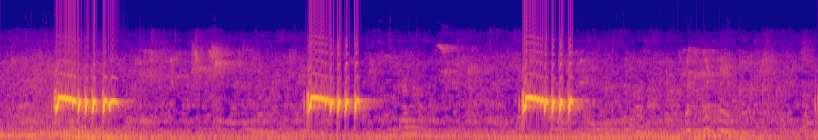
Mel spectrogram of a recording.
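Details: Zebra dove singing in reaction to a master recording: a clear whistled phrase near one pitch, an opening note, a run of quick staccato coos and a held ending, repeated three times about every two and a half seconds over low background hum.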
